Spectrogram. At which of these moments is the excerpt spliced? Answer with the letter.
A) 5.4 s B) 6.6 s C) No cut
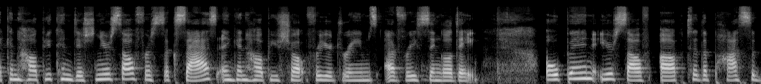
A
